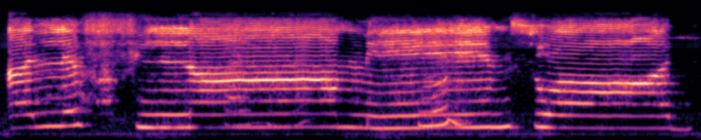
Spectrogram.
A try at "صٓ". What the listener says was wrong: صاد کو صحیح سے پروناؤنس کیجیے. لاسٹ میں آپ کی ڈی کی ساؤنڈ آنی چاہیے.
